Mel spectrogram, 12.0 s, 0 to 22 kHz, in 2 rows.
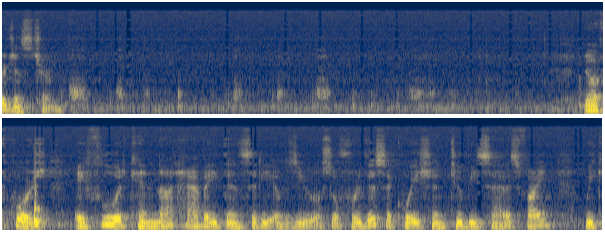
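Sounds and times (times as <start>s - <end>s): steady low hum: 0.0s - 12.0s
marker writing on paper: 0.7s - 5.2s.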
